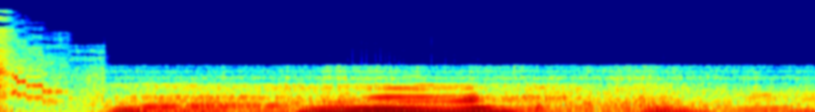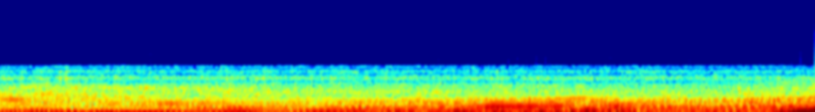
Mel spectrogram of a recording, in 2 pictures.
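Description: Water splashes as a baby slides into a pool.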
